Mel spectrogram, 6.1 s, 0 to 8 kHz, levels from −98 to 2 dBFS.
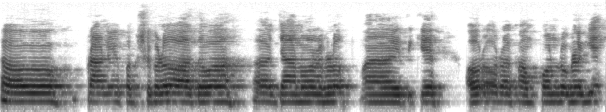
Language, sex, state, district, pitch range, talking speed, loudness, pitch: Kannada, male, Karnataka, Shimoga, 175-185 Hz, 110 wpm, -15 LUFS, 180 Hz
